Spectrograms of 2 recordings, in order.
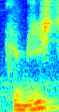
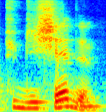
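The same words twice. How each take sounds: First: "published" in two syllables, ending "-isht"; softer corrected "published", with the final e silent; self-corrected pronunciation. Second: "published" with a French accent, ending in a full "-shèd"; French-accented "published" with the silent e sounded; mispronounced English word. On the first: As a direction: say "published" as PUB-lisht, French accent. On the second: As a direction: say "published" as three syllables, pub-li-SHED. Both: Real, not acted. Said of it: "excusez-moi pour mon accent".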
